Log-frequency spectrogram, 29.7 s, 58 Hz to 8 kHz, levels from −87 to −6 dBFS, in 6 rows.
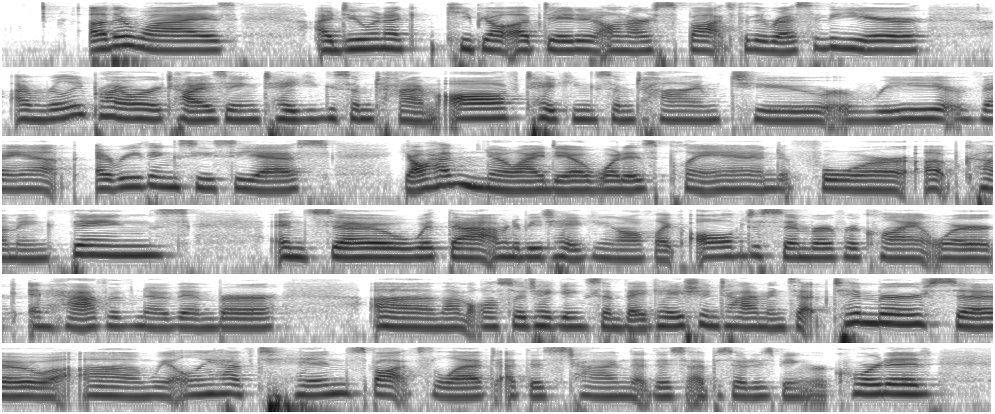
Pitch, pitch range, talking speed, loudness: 205 Hz, 190-220 Hz, 180 wpm, -27 LUFS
